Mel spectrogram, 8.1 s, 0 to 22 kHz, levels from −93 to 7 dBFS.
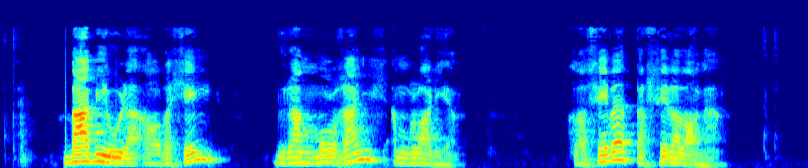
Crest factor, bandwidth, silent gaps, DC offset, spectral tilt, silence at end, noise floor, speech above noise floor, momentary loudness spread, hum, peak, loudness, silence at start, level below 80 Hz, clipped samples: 24 dB; 11.5 kHz; none; under 0.1%; -7 dB/octave; 0.9 s; -82 dBFS; 59 dB; 22 LU; none; 0 dBFS; -23 LUFS; 0.65 s; -52 dBFS; under 0.1%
